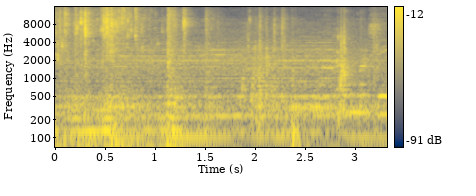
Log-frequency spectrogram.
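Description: Tap water runs steadily into a sink while hands and arms are washed, a continuous splashing wash with small fluctuations, close and moderately loud.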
